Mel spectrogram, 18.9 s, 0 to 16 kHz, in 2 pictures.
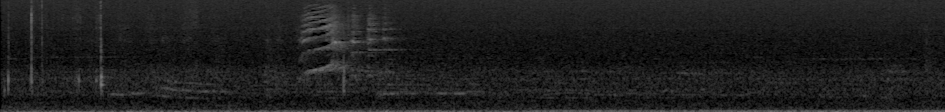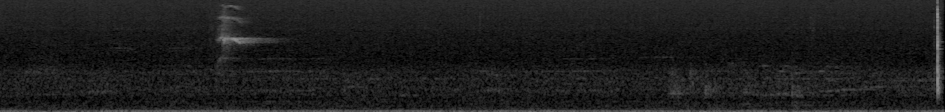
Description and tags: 022 House BackYardAmbient
backyard ambient sound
